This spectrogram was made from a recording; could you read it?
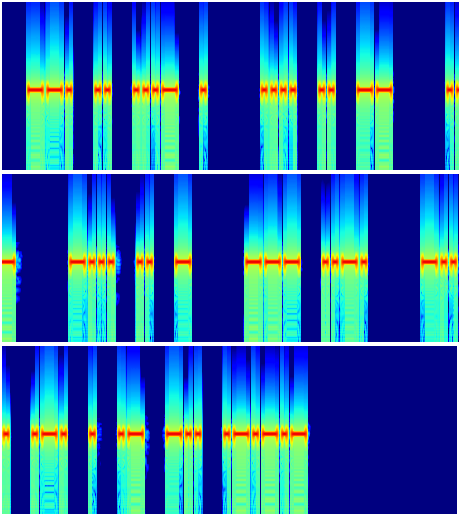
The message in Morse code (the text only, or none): GIVE HIM A BIT OF BREAD.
